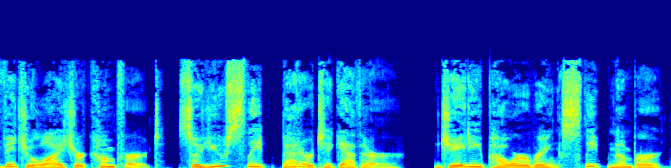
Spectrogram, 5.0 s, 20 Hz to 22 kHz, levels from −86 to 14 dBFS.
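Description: Speech recording, no technical faults to report.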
